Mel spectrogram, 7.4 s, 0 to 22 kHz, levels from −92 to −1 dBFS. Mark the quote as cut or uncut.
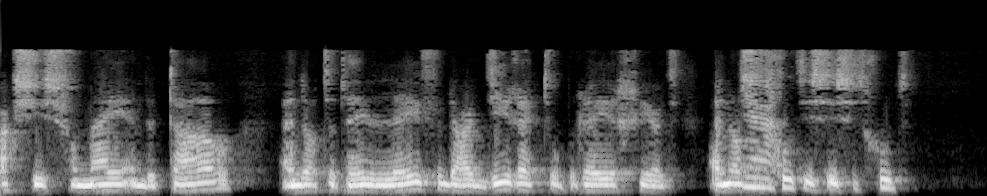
uncut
